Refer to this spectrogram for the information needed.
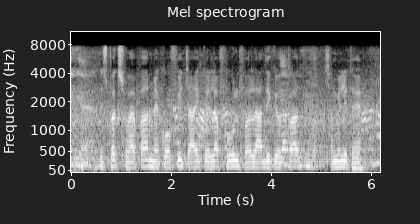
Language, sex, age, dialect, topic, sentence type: Hindi, male, 25-30, Marwari Dhudhari, banking, statement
